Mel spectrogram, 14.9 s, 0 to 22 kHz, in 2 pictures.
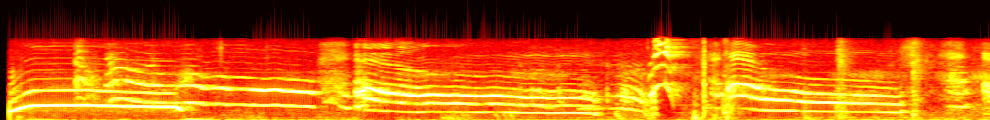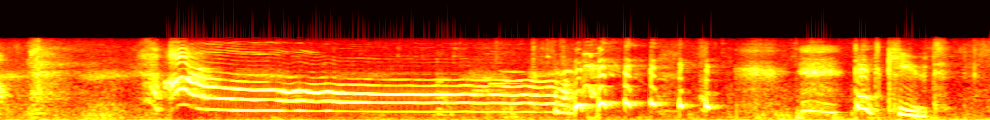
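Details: Pet dog howling together with a girl, January 2007: long sliding howls that start high and fall, several drawn-out notes each lasting two to three seconds, with a human voice howling along.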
